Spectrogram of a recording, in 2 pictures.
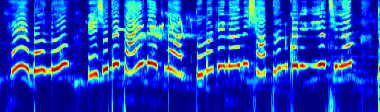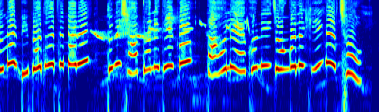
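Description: Cartoonish character voice, extremely high, with very wide pitch swings at a moderate pace. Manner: firm, protective.

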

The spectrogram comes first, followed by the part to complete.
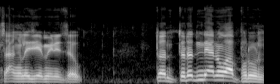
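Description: His pitch swings very widely as this man talks. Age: 70s. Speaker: dairy farmer. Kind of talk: tutorial.

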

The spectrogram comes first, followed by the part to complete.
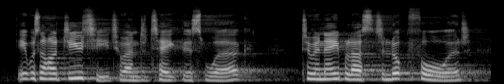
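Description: Against a quiet background, a woman speaks at a moderate pace with fairly even intonation. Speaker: host of a formal event. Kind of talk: formal welcome speech. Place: hall. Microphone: podium.

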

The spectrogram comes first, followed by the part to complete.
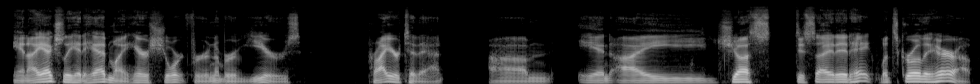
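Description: A man's very deep, low voice in an American accent, with lively intonation at a fairly slow pace, against a quiet background in a dry sound with no echo. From northern Illinois. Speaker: camping podcast host, former band musician; camping podcast host. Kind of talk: casual chat. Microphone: studio mic.

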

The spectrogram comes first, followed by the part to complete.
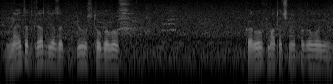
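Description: The delivery is very slow, with monotone, flat intonation. The sound is dry with no echo, and there is noticeable background noise. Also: man. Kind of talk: interview answer. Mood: calm, slightly shy. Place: garden. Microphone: handheld.

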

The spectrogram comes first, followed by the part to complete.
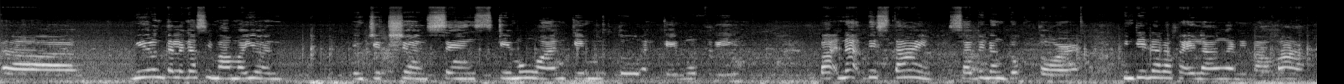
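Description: At a very slow pace, a woman with a high pitch keeps a fairly even intonation in a dry sound with no echo and noticeable background noise. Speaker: vlogger. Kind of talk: casual vlog chat. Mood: thankful, updating on mother's chemo. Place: car. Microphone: phone near.

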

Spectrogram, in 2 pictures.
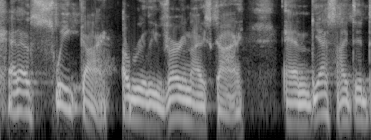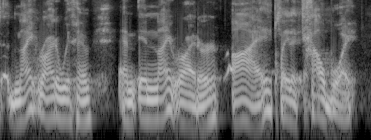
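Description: Over noticeable background noise, the voice moves at a fairly slow pace with very wide pitch swings. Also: man. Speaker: voice actor. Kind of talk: interview answer. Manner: casual, anecdotal.

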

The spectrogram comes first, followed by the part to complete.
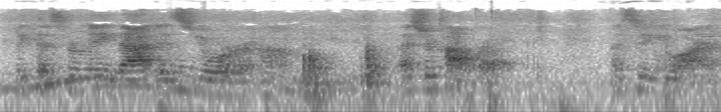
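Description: A woman speaks at a fairly slow pace and a fairly low pitch, with vocal fry. Her pitch varies in an ordinary way, and the room echo is audible.

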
